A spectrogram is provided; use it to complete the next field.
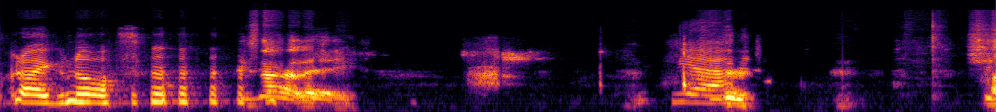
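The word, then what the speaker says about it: Craig-y-Nos: How do you say it, Vicky? Craig and North. Craig and Noss. She says it better. She says it better, Dan. Yeah, but she's Welsh. So it's Craig and North.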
